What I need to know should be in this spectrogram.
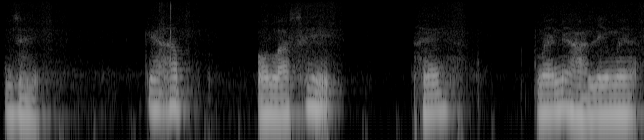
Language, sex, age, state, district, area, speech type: Hindi, male, 18-30, Rajasthan, Jaipur, urban, spontaneous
